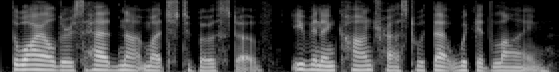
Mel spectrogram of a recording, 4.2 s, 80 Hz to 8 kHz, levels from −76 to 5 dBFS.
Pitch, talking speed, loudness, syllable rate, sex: 165 Hz, 215 wpm, -18 LUFS, 4.9 syllables/s, female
